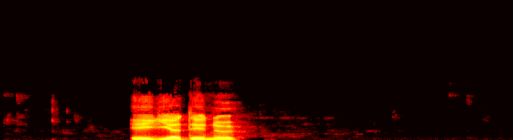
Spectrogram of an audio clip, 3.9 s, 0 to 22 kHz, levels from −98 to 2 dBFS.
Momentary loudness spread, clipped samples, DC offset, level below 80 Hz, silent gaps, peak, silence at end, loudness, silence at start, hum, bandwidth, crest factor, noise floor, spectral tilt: 6 LU; under 0.1%; under 0.1%; -64 dBFS; none; -2 dBFS; 2.1 s; -20 LUFS; 1 s; none; 7.4 kHz; 24 dB; -88 dBFS; -6 dB/octave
